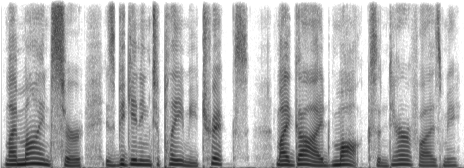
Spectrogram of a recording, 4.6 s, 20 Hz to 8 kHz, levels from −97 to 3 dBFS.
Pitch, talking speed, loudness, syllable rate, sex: 185 Hz, 195 wpm, -16 LUFS, 5.0 syllables/s, female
